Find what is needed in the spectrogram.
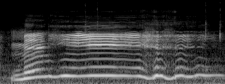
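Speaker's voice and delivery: delighted fangirl cry; excited squeal. Real, not acted. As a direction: gush out the name like a fan. Player squeals at a crush.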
